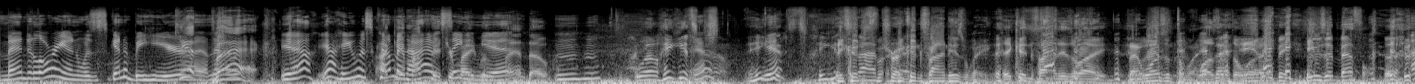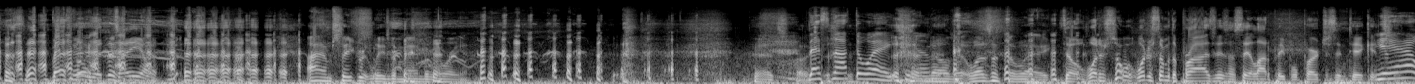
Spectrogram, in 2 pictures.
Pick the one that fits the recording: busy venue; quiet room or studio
busy venue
